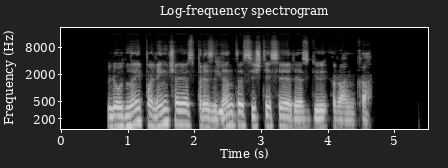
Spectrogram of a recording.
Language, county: Lithuanian, Alytus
